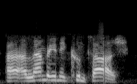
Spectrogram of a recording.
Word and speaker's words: Lamborghini Countach: Lamborghini Countach.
